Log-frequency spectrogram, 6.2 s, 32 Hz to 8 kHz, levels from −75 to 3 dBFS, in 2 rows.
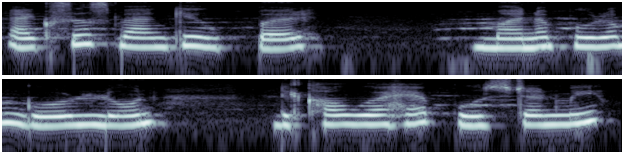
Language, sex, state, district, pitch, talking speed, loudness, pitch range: Hindi, female, Jharkhand, Palamu, 265 Hz, 115 wpm, -11 LUFS, 255-285 Hz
